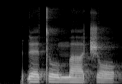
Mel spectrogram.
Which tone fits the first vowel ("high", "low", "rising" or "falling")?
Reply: low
